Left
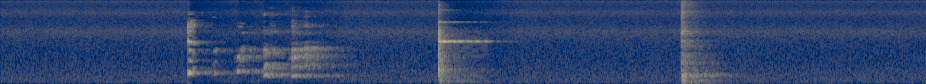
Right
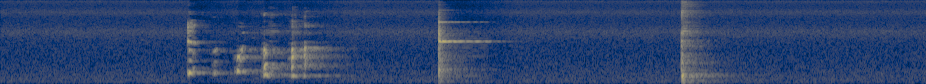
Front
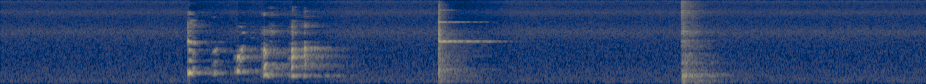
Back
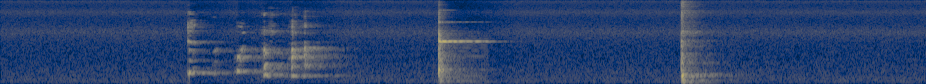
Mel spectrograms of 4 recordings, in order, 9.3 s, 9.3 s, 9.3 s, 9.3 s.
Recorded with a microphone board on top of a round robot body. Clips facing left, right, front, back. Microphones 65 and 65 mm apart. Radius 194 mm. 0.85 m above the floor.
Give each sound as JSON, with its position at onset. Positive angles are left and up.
{"t": 1.9, "sound": "laughter", "azimuth_deg": 0, "distance_m": 0.5}
{"t": 4.4, "sound": "a piano", "azimuth_deg": 165, "distance_m": 0.7}
{"t": 6.8, "sound": "a thud", "azimuth_deg": -150, "distance_m": 0.7}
